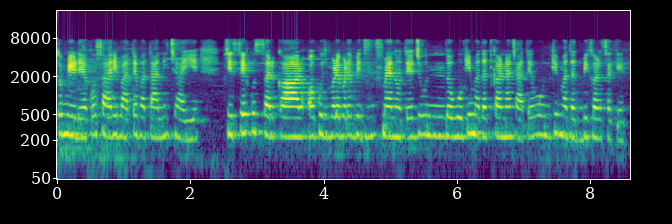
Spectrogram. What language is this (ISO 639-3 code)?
urd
